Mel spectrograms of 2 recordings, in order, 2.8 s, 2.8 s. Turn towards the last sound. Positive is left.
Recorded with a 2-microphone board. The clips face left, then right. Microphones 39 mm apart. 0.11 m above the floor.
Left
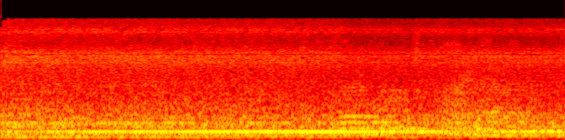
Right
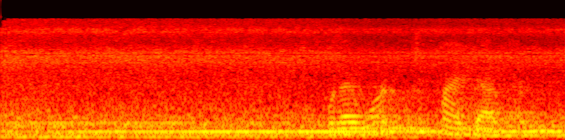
turn(degrees=-75)  # may be behind; listen again after turning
